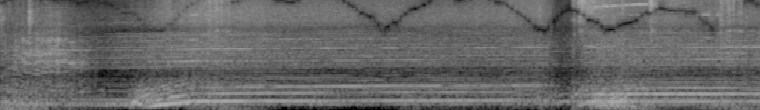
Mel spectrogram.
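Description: A sports car engine rises in pitch after each gear change.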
